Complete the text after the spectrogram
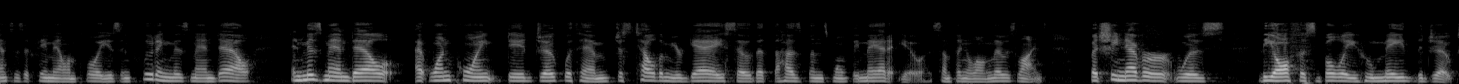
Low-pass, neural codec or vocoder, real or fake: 7.2 kHz; vocoder, 44.1 kHz, 80 mel bands, Vocos; fake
